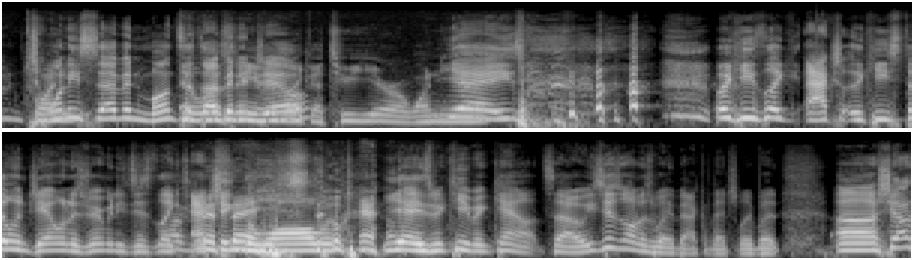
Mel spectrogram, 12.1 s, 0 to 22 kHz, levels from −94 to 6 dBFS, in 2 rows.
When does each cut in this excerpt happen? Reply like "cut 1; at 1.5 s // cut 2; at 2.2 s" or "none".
cut 1; at 8.3 s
